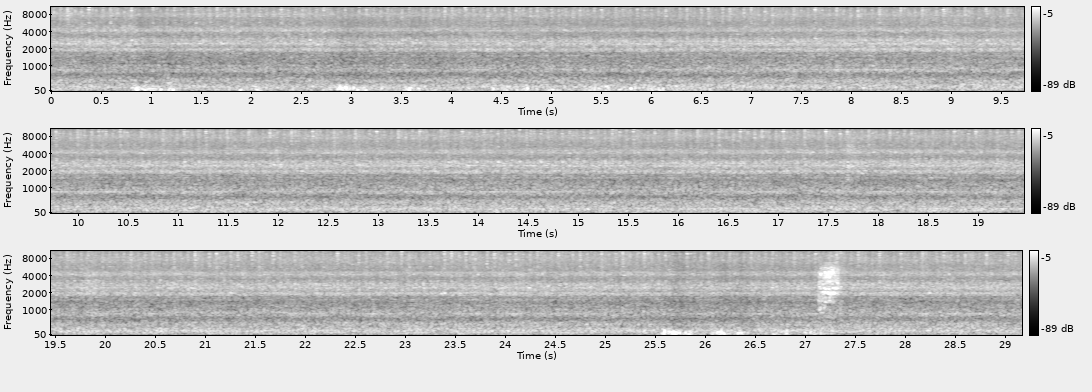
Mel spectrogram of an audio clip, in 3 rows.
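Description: A steady low rumble like an idling vehicle engine, with low thumps near the start and again about 26 seconds in. A short high chirp sounds about 27 seconds in.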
